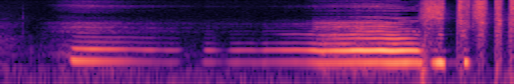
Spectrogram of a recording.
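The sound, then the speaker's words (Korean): A voice mimics fireworks: a long, steady whistling tone that swells, then a rapid string of about four sharp, loud popping bursts, with no other sounds around it. “폭죽 소리 들려줘요라고.”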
